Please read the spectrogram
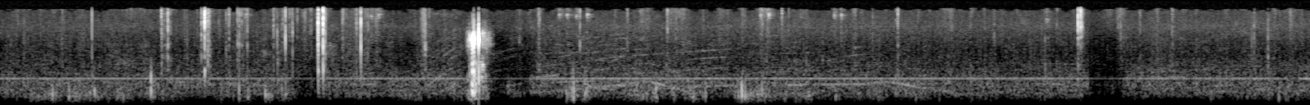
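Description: Near silence with faint, scattered crackles and rustles of gloved hands working loose soil and picking out debris, with one sharper, louder scrape about three seconds in.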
